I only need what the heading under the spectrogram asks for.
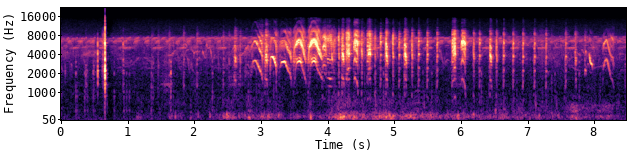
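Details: Weaver bird calling during nest building: a burst of quick, high chirps with rapid rising and falling sweeps, growing into dense chattering, with a sharp click near the start and soft low rustling.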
